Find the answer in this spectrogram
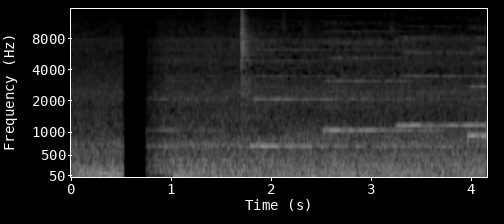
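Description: Steady low hum and rumble of a passenger train standing at a station platform, cut off by a brief dropout about half a second in. After it, a few held tones come in one after another, each higher than the last.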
